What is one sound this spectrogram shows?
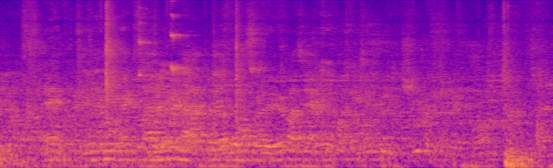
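Young men talk casually nearby.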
